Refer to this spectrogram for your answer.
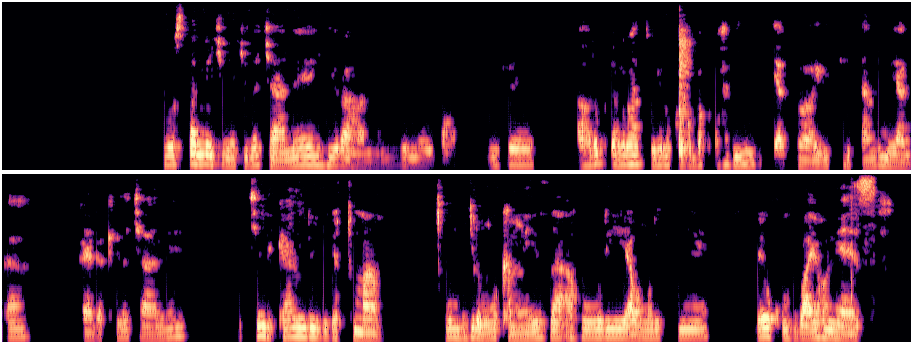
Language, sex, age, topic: Kinyarwanda, male, 25-35, health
